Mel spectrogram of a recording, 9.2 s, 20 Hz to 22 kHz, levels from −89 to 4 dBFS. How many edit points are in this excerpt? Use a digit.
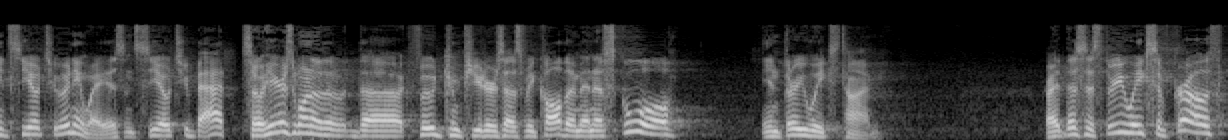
1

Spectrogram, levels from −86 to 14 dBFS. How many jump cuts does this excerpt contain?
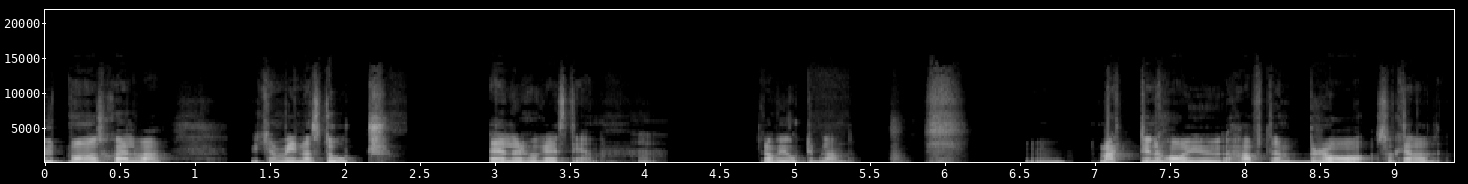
0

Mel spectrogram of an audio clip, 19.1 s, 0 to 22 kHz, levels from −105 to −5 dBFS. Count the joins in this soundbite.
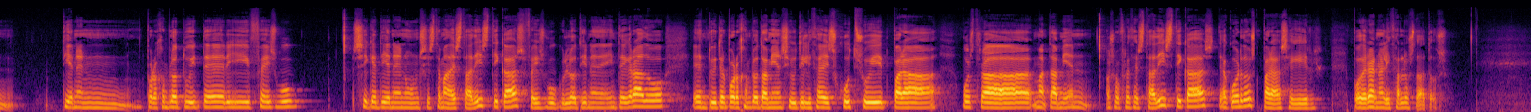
2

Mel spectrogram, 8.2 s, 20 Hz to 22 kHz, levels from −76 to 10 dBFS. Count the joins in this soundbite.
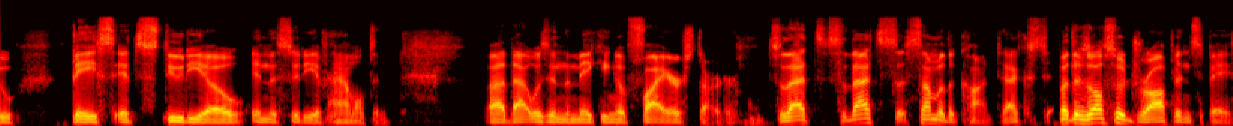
2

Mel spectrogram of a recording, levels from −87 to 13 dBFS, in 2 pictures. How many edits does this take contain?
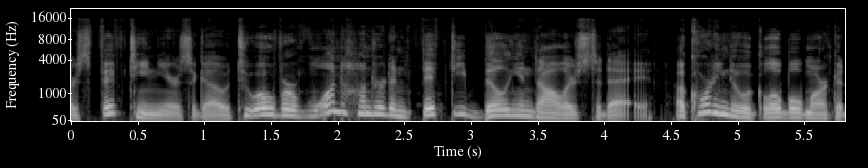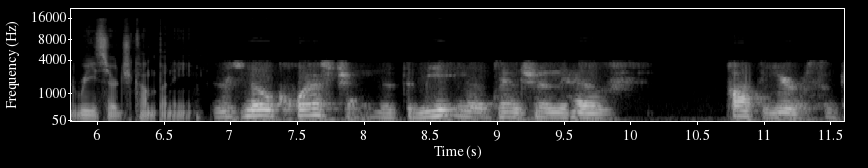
2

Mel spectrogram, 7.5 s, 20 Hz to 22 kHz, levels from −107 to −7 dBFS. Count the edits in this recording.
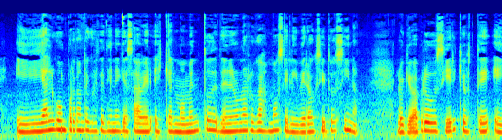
1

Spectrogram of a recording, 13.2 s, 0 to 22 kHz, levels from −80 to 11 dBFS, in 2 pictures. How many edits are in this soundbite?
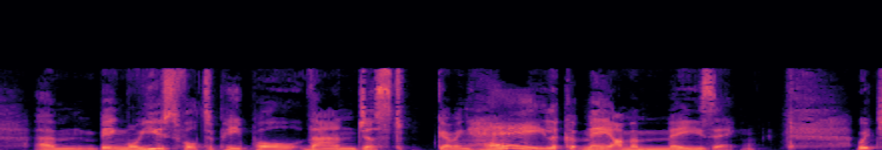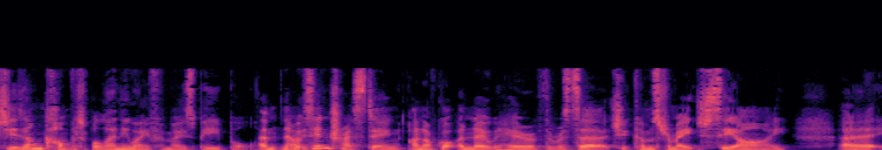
1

